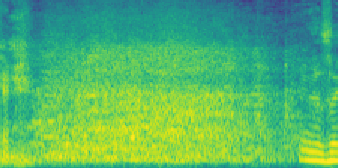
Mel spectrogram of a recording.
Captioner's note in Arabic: ضحك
